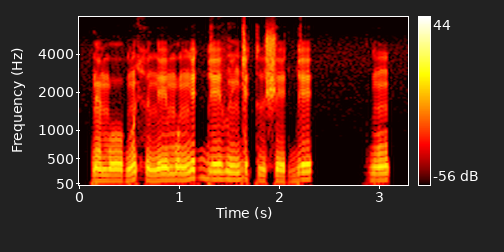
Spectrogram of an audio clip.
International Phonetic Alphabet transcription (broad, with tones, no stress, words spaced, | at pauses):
ɾɛ̃˧moː˧ ɡʷĩ˦hɨ˨neː˧mo˧ ŋe˦ɡ͡beː˧vĩ˨˦ ɡe˧ kɨ˨ʃeː˨ɡ͡be˦ | ɡʷũ˧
